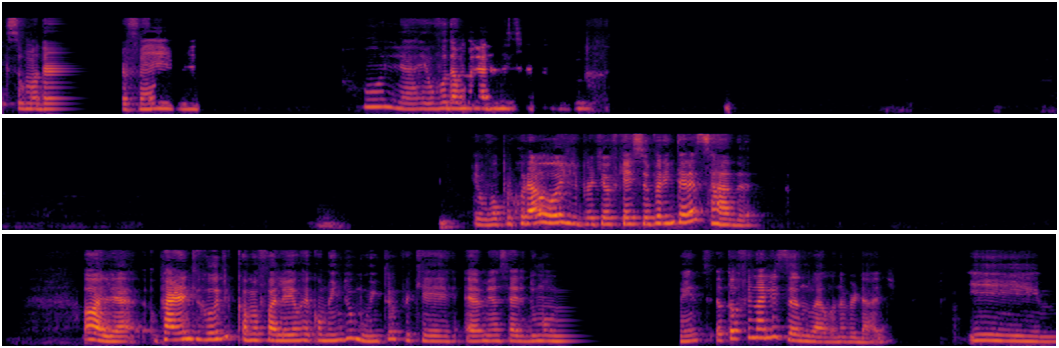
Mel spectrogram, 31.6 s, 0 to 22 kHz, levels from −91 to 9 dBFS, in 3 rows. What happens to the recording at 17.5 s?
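Nothing goes wrong at 17.5 s; the speech plays through that moment intact, with no dropout, click, distortion or other fault.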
